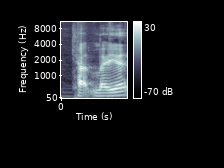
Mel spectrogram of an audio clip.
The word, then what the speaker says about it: Cattleya: She says the name is pronounced Cattleya. Think of Cat and Princess Leia.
